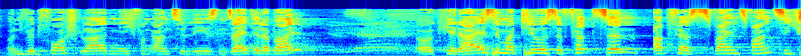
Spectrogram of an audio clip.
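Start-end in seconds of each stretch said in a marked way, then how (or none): none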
